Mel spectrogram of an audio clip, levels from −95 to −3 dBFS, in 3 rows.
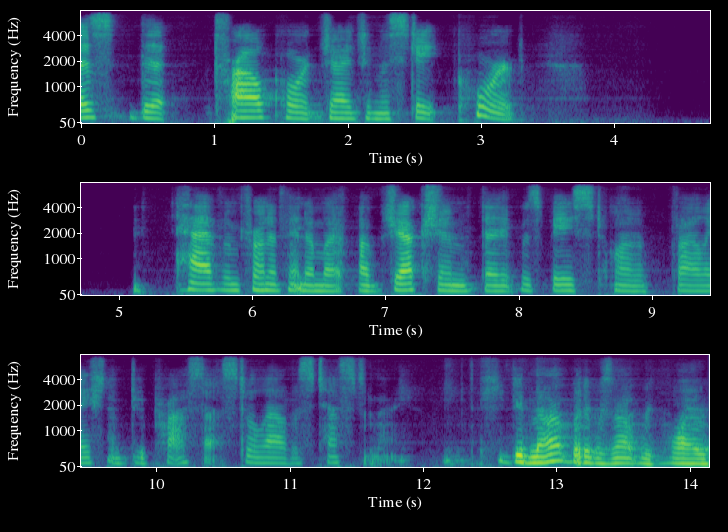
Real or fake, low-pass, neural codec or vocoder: fake; 7.2 kHz; codec, 24 kHz, 1 kbps, SNAC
